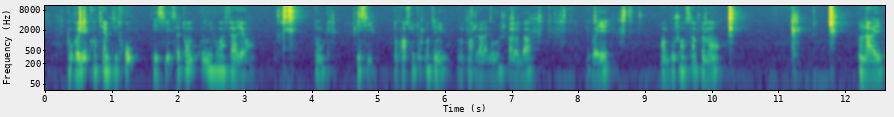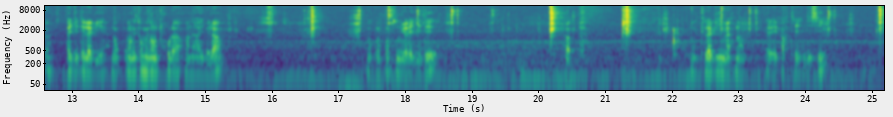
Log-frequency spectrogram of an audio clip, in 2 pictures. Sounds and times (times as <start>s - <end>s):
Speech: 0.3s - 3.2s, 4.1s - 7.4s, 8.1s - 8.5s, 9.2s - 10.2s, 12.2s - 15.3s, 17.4s - 18.5s, 20.4s - 20.8s, 22.3s - 24.4s.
